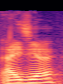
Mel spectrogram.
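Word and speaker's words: Asio: the name comes from it is actually the name of the um the basically secret police sort of equivalent in uh in Australia um well yeah we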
